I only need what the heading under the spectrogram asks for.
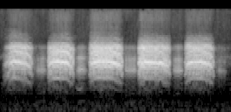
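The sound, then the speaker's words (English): A bird in a tropical rainforest gives five loud, harsh squawking calls in a steady, evenly spaced rhythm, with brief pauses between each raspy cry and no voices present. “It's a lush world that scientists and nature travelers explore by boat, where some of the world's most iconic birds find fruit in the trees or perch at the water's edge.”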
